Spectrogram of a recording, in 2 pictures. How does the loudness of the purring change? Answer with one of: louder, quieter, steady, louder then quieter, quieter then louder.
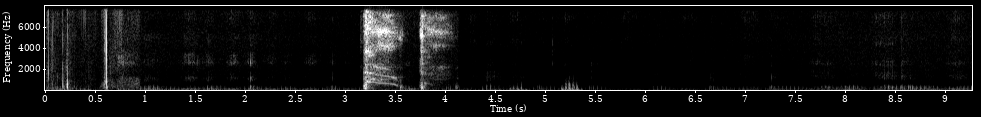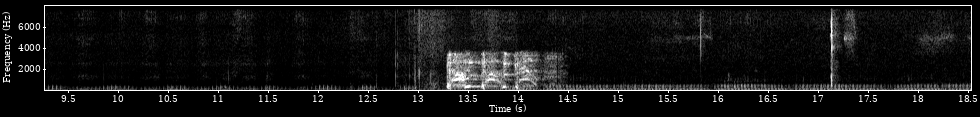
quieter then louder.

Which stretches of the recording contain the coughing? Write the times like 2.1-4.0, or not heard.
3.1-4.0, 13.2-14.3.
